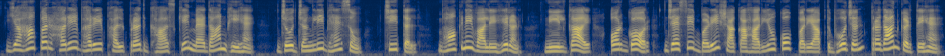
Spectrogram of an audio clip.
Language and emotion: Hindi, neutral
